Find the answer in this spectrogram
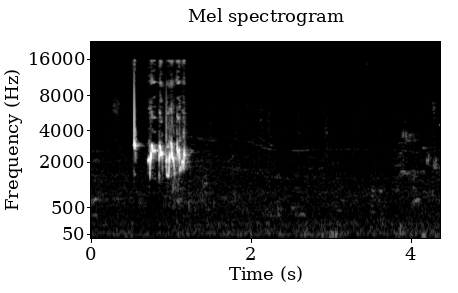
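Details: One brief, loud, gurgling phrase from a white-eared bulbul in the wild during hand trapping, followed by quiet background hiss and faint distant chirps.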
